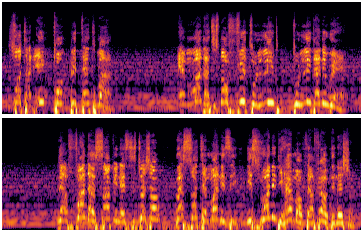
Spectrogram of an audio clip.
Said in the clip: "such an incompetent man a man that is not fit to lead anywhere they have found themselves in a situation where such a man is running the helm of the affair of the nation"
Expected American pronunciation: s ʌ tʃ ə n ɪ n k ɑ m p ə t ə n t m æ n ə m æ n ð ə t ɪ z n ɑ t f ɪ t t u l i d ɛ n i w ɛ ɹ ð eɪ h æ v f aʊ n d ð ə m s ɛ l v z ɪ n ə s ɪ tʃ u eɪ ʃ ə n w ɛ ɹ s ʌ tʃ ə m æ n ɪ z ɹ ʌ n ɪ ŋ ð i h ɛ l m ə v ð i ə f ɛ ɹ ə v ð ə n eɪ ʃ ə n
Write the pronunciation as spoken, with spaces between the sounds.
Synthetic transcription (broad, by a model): s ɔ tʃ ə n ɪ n k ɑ m p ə t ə n t m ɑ n ə m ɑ n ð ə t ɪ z n ɑ t f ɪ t t u l i d ɛ n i w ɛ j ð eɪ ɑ f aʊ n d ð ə s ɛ v ɪ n ə s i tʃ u eɪ ʃ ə n w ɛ s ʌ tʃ ə m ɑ n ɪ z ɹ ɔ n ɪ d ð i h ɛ m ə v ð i ə f ɛ ɹ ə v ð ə n eɪ ʃ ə n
